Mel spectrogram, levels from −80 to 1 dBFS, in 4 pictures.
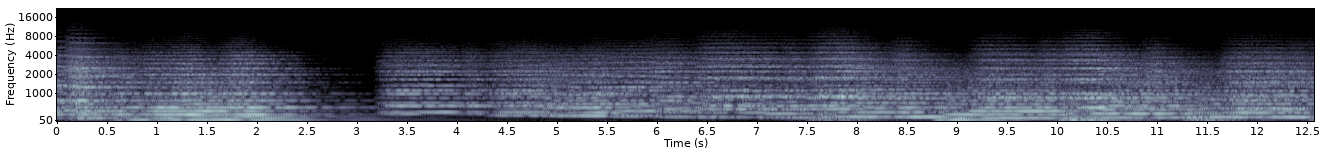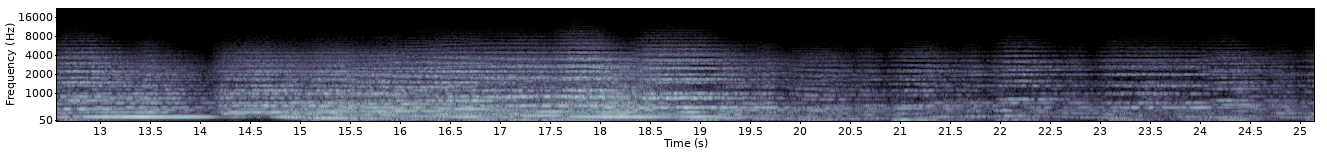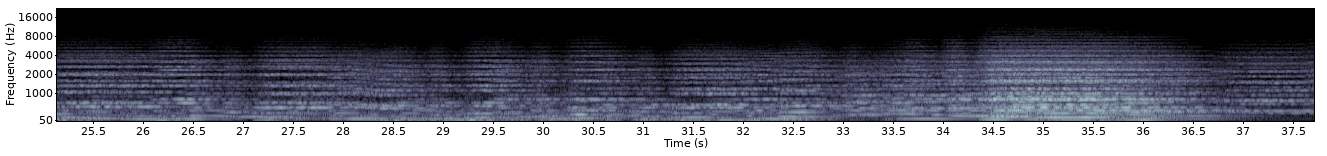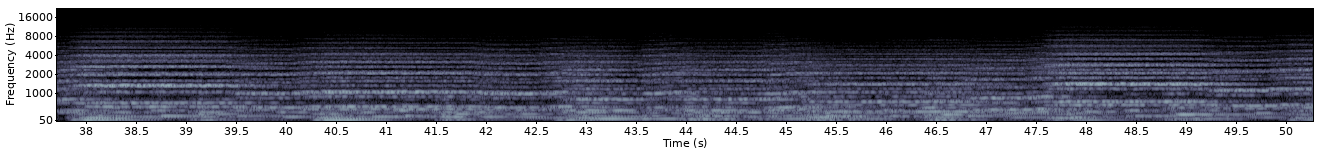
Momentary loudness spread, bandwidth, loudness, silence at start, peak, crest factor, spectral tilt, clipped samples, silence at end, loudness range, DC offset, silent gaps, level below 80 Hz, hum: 14 LU; 11 kHz; -28 LUFS; 0 s; -8 dBFS; 18 dB; -6 dB/octave; under 0.1%; 0 s; 11 LU; under 0.1%; none; -42 dBFS; none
